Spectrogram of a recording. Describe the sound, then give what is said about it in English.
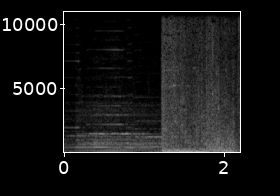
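A tank fires a shell that blasts a hole in a cafe wall: a steady low drone gives way abruptly to a loud, broad, rumbling blast that carries on to the end. “Suddenly, the tank rolls into the square and fires a shell at the cafe, blowing a hole in the wall.”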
